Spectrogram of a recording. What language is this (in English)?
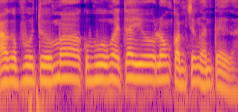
Wancho Naga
